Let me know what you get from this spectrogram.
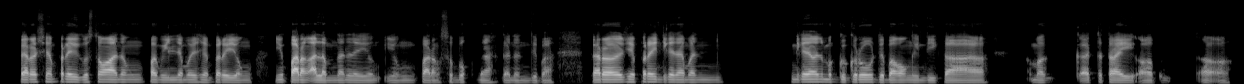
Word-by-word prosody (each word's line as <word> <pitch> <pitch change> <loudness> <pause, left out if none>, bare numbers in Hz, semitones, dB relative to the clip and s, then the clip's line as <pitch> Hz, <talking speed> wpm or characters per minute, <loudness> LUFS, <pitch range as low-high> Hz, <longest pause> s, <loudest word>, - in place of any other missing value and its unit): pero 115 +1 +3
siyempre 120 -1 +1
gusto 110 +1 -2
nga 115 -1 +6
nung 110 0 -7
pamilya 105 -1 -1
mo 110 - -5
siyempre 105 0 0
yung 100 -1 -2 0.2
yung 115 - -5
parang 105 0 +7
alam 100 -1 +4
na 100 - -3
nila 100 -1 -4 0.2
yung - - -17
yung 95 +1 -10
parang 95 -1 -2
subok 105 +2 -9
na, 95 0 -6
ganon, 90 -1 -8
'di 95 - -11
ba? - - -7 0.4
Pero 110 +1 +6
siyempre 120 +1 +3
hindi 115 -1 -1
ka 110 - +3
naman 105 0 -3 0.7
hindi 115 - -6
ka 120 - +5
naman 120 -1 +2
maggro-grow, 110 0 -1
'di 105 - -1
ba, 105 0 +2
kung 100 0 -4
hindi 100 0 -8
ka 95 0 +1 0.4
mag, - - -5 0.3
ah, - - -1
tra-try, 95 -2 +1
o 95 - -3 0.5
oo. - - -6
105 Hz, 200 wpm, -25 LUFS, 100-110 Hz, 0.7 s, parang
